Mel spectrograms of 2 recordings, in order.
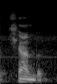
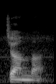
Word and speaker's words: Jandan: I begin to call myself a Camden, although my name is pronounced as Jandan.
